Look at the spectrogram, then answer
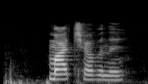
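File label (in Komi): "мачавны", Komi-Zyrian, female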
